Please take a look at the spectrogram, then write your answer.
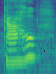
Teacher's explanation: It could be the H could be a little bit softer or stronger kahu but always on your throat right. Uh there are old pronunciations of the this word that would be different but today this is the common pronunciation.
